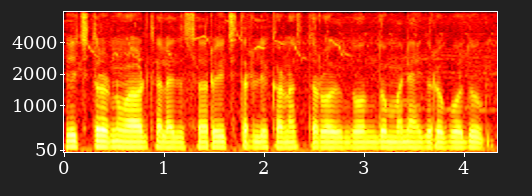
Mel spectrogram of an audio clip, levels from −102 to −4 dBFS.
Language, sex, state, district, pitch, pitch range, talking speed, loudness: Kannada, male, Karnataka, Koppal, 110 Hz, 110-115 Hz, 150 wpm, -17 LUFS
